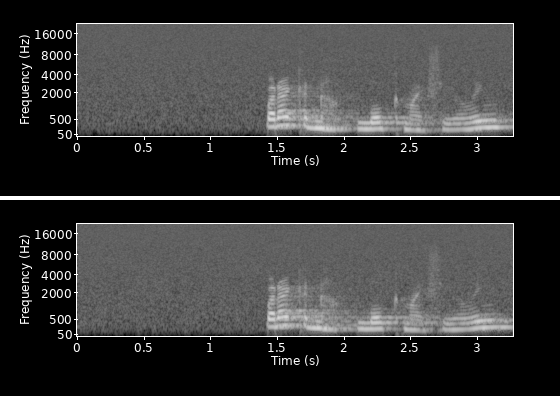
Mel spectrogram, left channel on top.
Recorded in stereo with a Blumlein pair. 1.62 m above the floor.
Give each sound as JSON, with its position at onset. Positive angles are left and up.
{"t": 1.4, "sound": "a woman speaking", "azimuth_deg": 5, "distance_m": 1.4}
